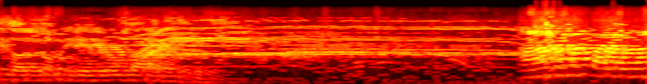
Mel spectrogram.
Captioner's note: crowd cheers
